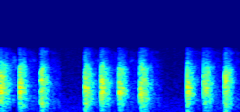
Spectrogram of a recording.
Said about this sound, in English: Behold, I stand at the door and knock. Can you hear him?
